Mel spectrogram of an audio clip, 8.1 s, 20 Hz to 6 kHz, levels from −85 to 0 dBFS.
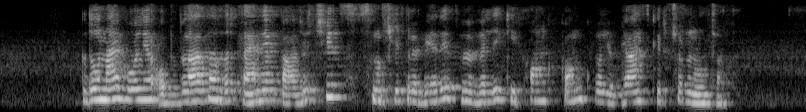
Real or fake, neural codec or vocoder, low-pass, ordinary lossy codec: fake; codec, 16 kHz, 4 kbps, X-Codec, HuBERT features, trained on general audio; 5.4 kHz; AAC, 32 kbps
